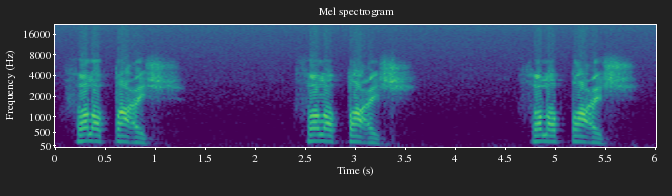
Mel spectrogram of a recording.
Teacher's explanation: notice that the final A in ثلاثة is replaced with a T sound before adding عش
